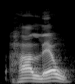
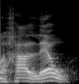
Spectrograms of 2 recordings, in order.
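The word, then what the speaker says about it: Hallel: de Salmos de aleluia egípcio ralel se escreve h a l l e l e ralel é a abreviação de aleluia porque Aleluia se escreve h a l l e l u y a é Aleluia então halel é uma abreviação de aleluia só que é ralel egípcio Ou seja louvamos a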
